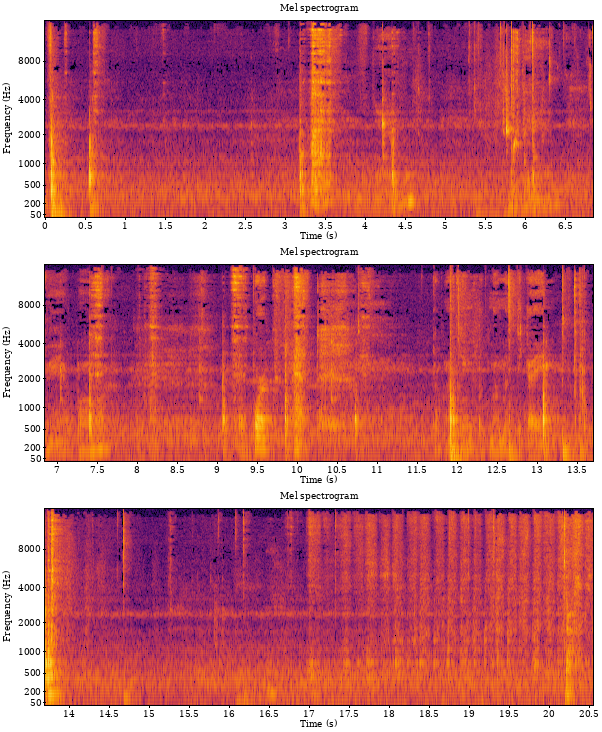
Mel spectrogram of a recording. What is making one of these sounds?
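A knife taps and chops on a wooden cutting board.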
